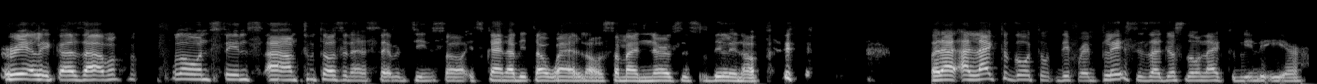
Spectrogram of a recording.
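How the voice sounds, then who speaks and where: A woman's voice: on the low side, steady tone, moderate pace, darkish tone, no echo, highs cut off. Stuffy-nosed Jamaican woman chatting live. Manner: chatty, greets viewers by name, frequent restarts. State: stuffy, congested. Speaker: cooking channel host. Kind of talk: casual live-stream chat with viewers.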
